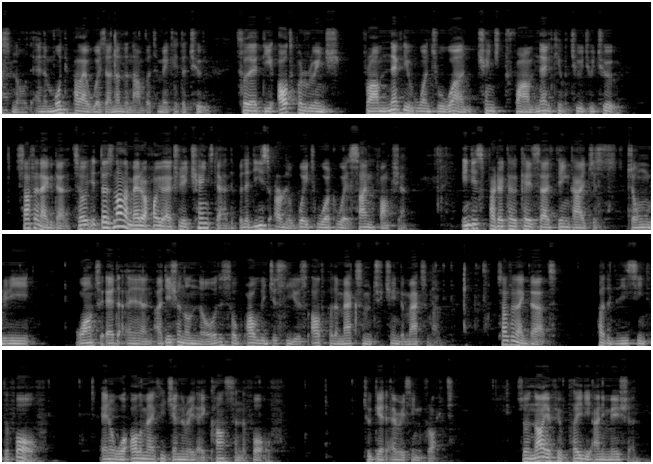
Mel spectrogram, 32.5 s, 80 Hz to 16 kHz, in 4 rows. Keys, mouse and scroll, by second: 0.6 click, 1.3 click, 2.1-5.2 middle drag, 9.6-12.5 drag, 12.9 x, 13.2 click, 14.0-14.8 middle drag, 14.8 click, 16.4 click, 19.9-22.2 drag, 22.8 drag, 24.9 click, 25.6 click, 26.4 click, 27.6 click, 28.1 middle click, 28.7 click, 29.7 scroll up 1, 29.8-30.7 scroll down 1, 31.2 drag, 31.7 click.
